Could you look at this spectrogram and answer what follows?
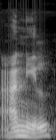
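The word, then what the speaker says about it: عن: Di situ terlihat an itu diakhiri dengan sukun, tetapi kita baca dengan anil. Mengapa? Karena kata setelah an, huruf an itu diawali dengan alif lam, sehingga bila kita ingin langsung membacanya maka kita ganti harokat sukun tersebut dengan harokat kasroh atau garis bawah, yang menjadi anil madrasati anil baiti.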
